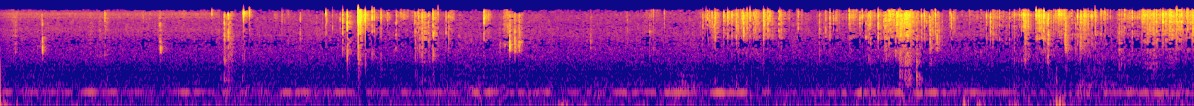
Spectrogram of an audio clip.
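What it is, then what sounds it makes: Dry soap bar scraped with a blade. A solid, beige, hand-sized dry soap bar is held in both hands while its surface is scored and scraped with a metal box-cutter blade, flaking off shavings. Short, crisp, bright scratching crunches come in scattered bursts at first, then turn into denser, near-continuous scraping over the second half. A faint, steady low hum runs underneath throughout.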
